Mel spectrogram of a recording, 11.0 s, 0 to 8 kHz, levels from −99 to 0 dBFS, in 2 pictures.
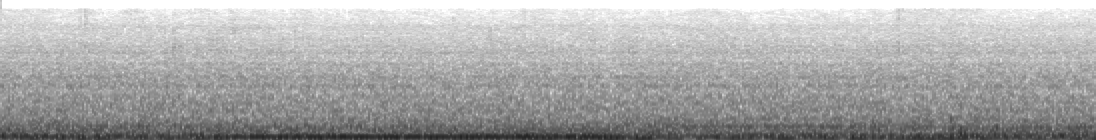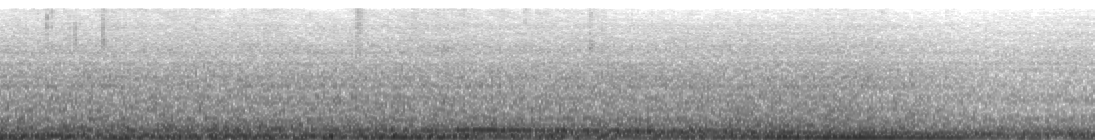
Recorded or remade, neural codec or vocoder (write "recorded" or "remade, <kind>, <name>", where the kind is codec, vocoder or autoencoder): recorded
